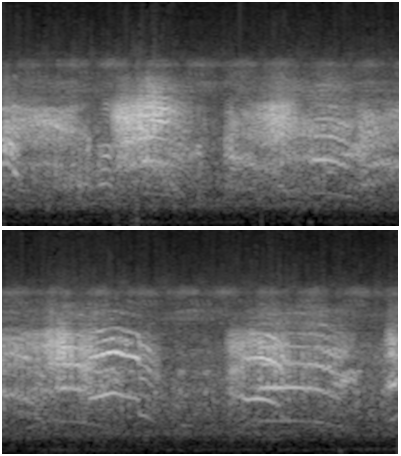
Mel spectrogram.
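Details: Painted stork (Mycteria leucocephala) calling at the nest: a continuous chorus of wavering, nasal, moaning notes that swell and fade in waves, with overlapping bending tones.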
